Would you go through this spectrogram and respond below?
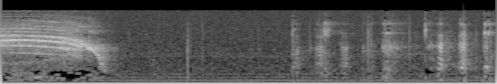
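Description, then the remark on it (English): A woman lets out a loud, piercing scream of terror on direction during a screen test, lasting about a second, then it cuts off, leaving quiet with a few faint clicks and taps. “Now scream. No! Scream! No! Scream for your life!”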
